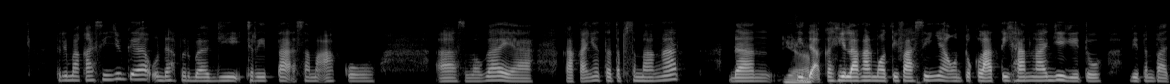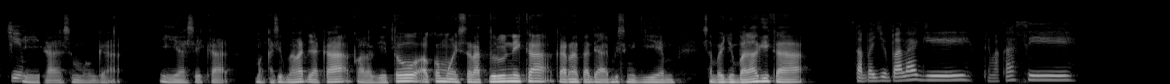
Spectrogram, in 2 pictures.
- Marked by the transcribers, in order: tapping; other background noise
- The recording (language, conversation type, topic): Indonesian, advice, Kenapa saya cepat bosan dan kehilangan motivasi saat berlatih?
